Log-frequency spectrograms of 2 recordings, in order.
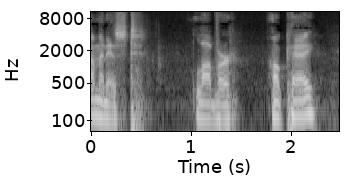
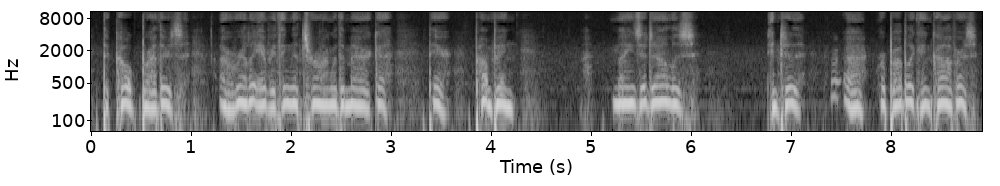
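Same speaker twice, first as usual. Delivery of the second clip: a frail, breathy politician voice, much higher; Harry Reid impression; 9 semitones higher than usual. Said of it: "He talks like this".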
